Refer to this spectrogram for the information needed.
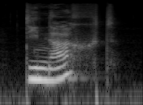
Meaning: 1. night 2. darkness
- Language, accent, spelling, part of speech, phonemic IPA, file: German, Austria, Nacht, noun, /naxt/, De-at-Nacht.ogg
